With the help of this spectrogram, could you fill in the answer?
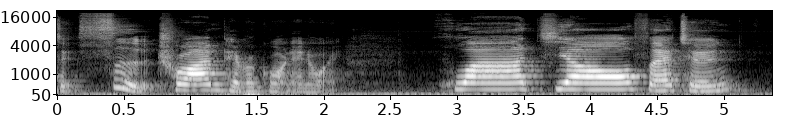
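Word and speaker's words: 花椒: And then Sichuan peppercorn, but you should pronounce it Sichuan peppercorn anyway. 花椒 flatten 花椒 This gives your tongue a numb feel.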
